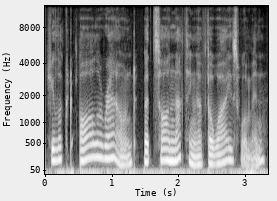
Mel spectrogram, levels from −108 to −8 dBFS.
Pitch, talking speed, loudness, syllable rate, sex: 180 Hz, 195 wpm, -17 LUFS, 4.9 syllables/s, female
